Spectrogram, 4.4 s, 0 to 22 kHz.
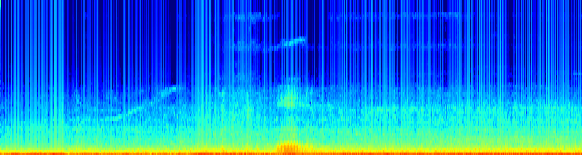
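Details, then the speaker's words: Stock, unmapped 2005 Toyota Fortuner diesel, driving after repair to cure morning white smoke: a low, even drone under road noise with no knocking or rattles. It accelerates well, has no smoke, and runs quietly; normal running. "ชัดเจนผมก็เนี้ยตาเร่งดีมากนี่ไม่มีเสียงเขตนะฮะเสียงเครื่องเงียบเพราะเลยนะครับ"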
